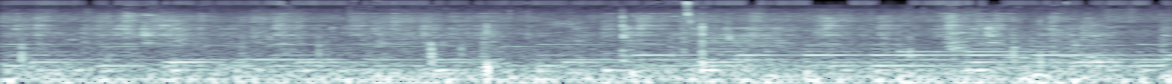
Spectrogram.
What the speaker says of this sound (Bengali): আগে থাকতে ধুয়ে পানি ঝরিয়ে রাখা খুদগুলোকে দিয়ে খুব ভালোভাবে মশলার সাথে ভুনে নিচ্ছি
